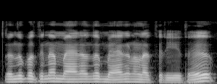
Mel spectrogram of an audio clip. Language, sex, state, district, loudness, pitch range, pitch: Tamil, male, Tamil Nadu, Namakkal, -15 LUFS, 110-135 Hz, 125 Hz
